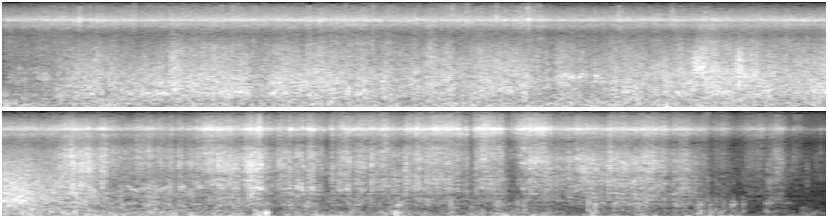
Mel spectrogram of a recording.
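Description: Mountain bike speeding down a dirt road, with heavy wind rushing on the microphone and the tyres rolling over loose dirt. About halfway through the rush thins and the bike rattles with sharp knocks over bumps, then the noise dies down near the end.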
